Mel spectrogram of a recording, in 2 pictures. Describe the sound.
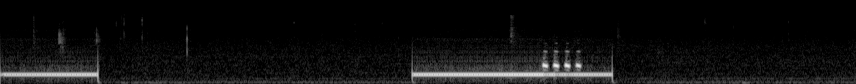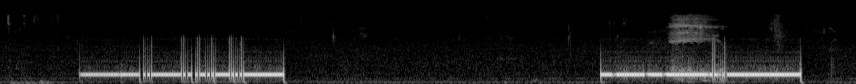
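A telephone line tone sounds as four steady, mid-pitched, roughly two-second blasts separated by silences, with a quick run of dialing key beeps over the third blast.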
